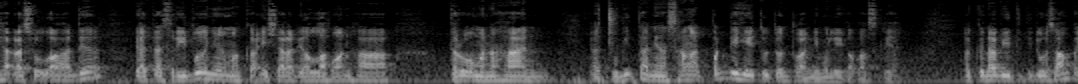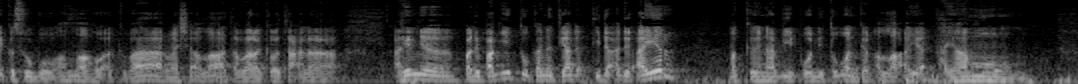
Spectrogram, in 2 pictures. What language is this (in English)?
Malay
